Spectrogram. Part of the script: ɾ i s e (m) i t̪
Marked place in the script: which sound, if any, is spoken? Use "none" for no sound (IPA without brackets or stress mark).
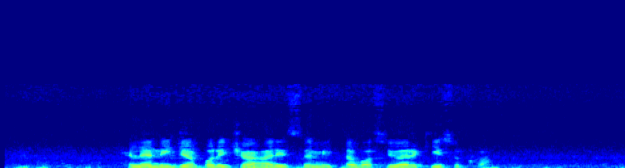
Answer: m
